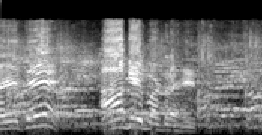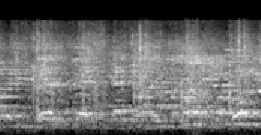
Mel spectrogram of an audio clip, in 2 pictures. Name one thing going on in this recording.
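Several men murmur and call out in the background.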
